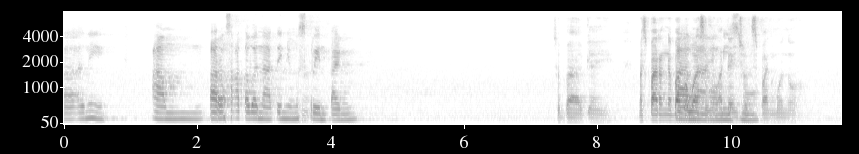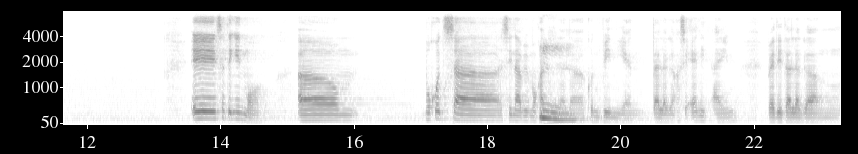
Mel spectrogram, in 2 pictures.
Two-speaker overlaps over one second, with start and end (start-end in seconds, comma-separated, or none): 9.2-10.4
